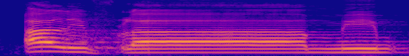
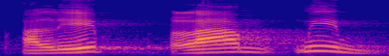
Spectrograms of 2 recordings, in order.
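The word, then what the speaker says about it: الم: dia terdiri huruf hijaiyah cara membacanya seperti kita baca huruf hijaiyah tidak berharakat fathah maupun kasrah maupun dhomah Alif Lam Mim Alif Lam Mim bacanya begitu aja jangan lama begitu coba -coba ya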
